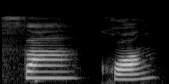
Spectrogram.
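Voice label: "fākuáng", Mandarin Chinese; 发狂; phát cuồng, cuồng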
